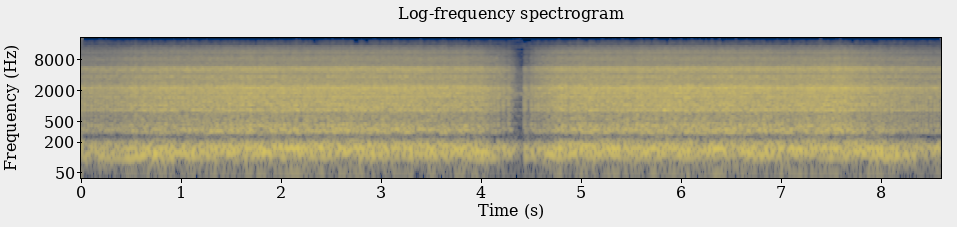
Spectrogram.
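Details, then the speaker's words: Car stereo head unit (tape player) on FM mode: loud, steady hiss and noise over a low rumbling hum with no program audio; faulty static noise. "ये आवाज़ आप सुन सकते हैं कि इसमें शोर आ रहा है बहुत ज़्यादा। ये एफएम मोड पे है, लेकिन उसके साथ एक बहुत ही अजीब सी आवाज़ आ रही है।"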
